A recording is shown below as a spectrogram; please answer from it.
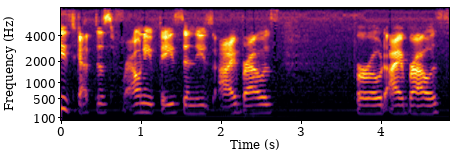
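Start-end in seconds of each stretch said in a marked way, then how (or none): none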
